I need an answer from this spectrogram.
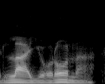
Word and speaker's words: La Llorona: Like they say La Llorona. Well, it's actually La Llorona.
